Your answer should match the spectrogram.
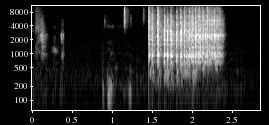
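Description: Dice roll on a table during a Call of Cthulhu tabletop role-playing game: a few light, separate clicks, then a dense clattering rattle lasting about a second that stops abruptly.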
